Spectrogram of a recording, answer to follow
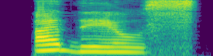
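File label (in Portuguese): "adeus", Portuguese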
